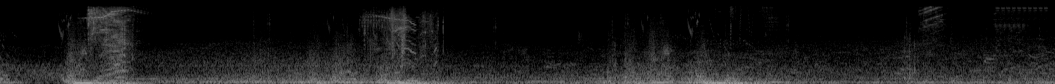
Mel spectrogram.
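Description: Whooshing game sound effects swish by as a character leaps and flies.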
